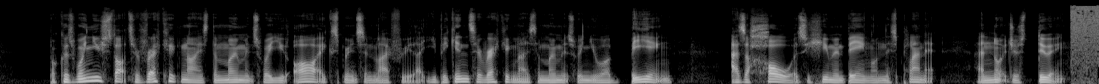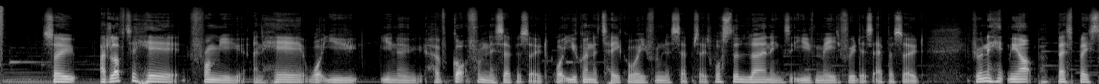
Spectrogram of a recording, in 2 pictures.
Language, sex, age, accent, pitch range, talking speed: English, male, 20-39, British, 95-115 Hz, 230 wpm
